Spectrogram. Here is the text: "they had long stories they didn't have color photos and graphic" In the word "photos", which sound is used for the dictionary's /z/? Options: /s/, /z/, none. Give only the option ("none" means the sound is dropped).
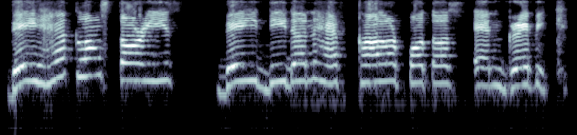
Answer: /s/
